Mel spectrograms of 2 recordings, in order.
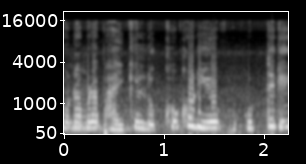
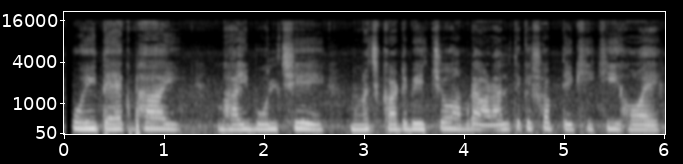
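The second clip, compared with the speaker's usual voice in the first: hushed plotting; 3 semitones lower, 7 dB quieter than usual. Acted. Brothers spying from hiding.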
